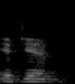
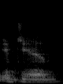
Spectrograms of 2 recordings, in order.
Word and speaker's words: ibgib: the repo right now the ibj repo or ip depending on how you want to pronounce it it's g like in garage um right now there's the main repo which is just ibjib uh it's kind of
